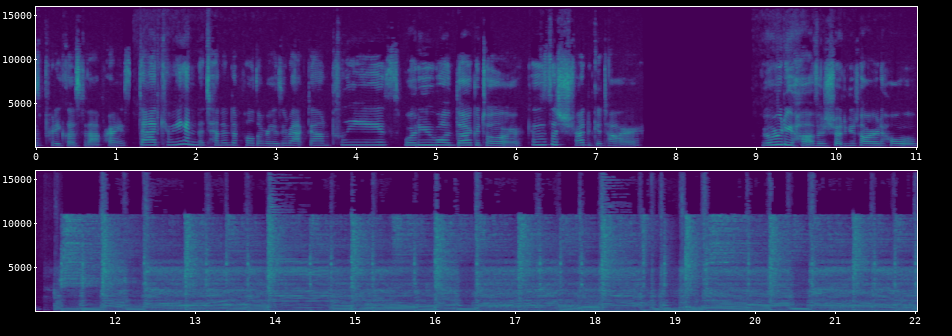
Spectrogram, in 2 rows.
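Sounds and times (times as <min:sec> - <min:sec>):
electric guitar riff: 0:11.1 - 0:22.0.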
